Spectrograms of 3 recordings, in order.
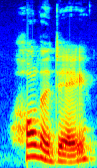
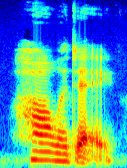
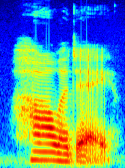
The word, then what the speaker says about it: holiday: to pronounce it as holiday more like an O but in American English it's going to be an AH holiday holiday and if you need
